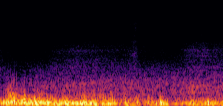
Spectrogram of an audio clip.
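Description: Winter wind outdoors buffets the microphone with a low, steady, blustery rumble that swells and eases slightly.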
